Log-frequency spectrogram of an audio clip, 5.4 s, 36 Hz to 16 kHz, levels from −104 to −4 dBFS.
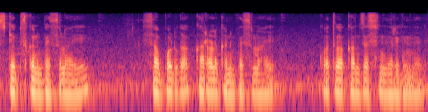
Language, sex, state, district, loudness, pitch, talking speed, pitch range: Telugu, male, Andhra Pradesh, Srikakulam, -21 LUFS, 105 Hz, 110 wpm, 100-130 Hz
